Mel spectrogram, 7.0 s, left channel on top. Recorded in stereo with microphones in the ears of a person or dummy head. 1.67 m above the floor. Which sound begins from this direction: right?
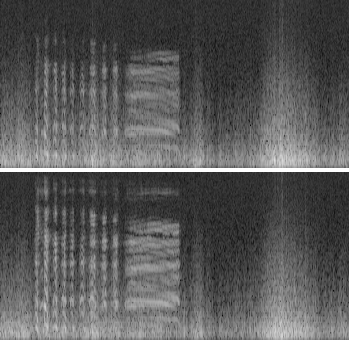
Laughter, at 0.7 s.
